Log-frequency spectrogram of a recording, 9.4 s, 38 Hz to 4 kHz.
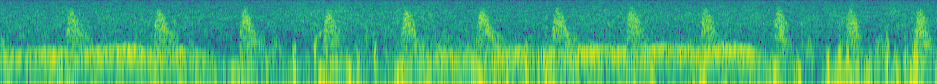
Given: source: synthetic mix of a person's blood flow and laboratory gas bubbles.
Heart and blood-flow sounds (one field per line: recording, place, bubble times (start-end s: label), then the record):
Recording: Doppler ultrasound of blood flow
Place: subclavian vein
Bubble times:
3.10-3.31 s: bubbles
From the record:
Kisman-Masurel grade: 111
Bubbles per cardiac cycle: 1 to 2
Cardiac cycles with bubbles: 1 to 10%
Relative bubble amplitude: barely perceptible (0.100 to 0.250)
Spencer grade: 1 (occasional bubble signal discernible with the cardiac motion signal, with majority of cardiac periods free of bubbles)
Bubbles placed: anywhere in the cardiac cycle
